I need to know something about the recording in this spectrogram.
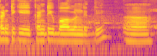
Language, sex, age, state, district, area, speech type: Telugu, male, 18-30, Andhra Pradesh, Bapatla, urban, spontaneous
